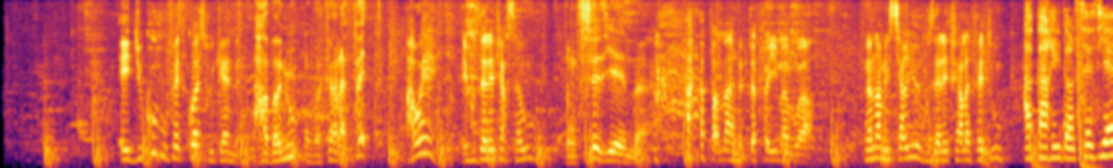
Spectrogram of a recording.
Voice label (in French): Pub radio dialoguée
